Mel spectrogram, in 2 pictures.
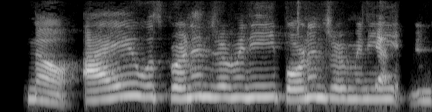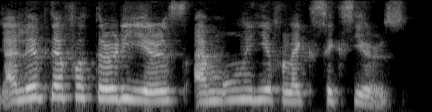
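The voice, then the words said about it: German accent. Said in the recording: “I love your accent. ... I'm German.”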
